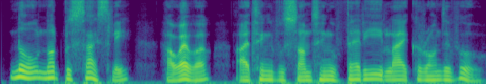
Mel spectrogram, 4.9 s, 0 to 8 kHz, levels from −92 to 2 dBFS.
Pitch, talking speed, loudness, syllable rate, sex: 110 Hz, 160 wpm, -20 LUFS, 5.6 syllables/s, male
